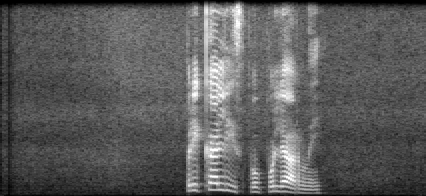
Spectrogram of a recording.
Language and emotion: Russian, positive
